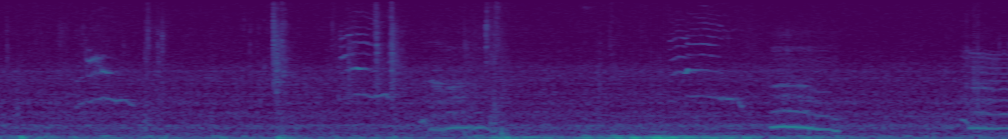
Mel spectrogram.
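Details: Wakeful kittens of Gaia, too excited to settle for nursing after a space heater was plugged in, call in a quick run of thin, rising-then-falling meows, roughly three per second at times, amid scratching and a low steady hum.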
